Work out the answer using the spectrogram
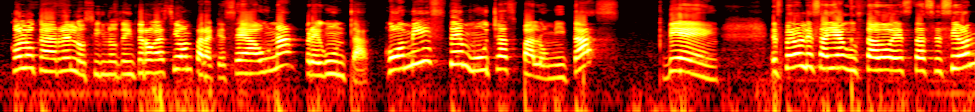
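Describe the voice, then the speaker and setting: A young woman teaching a primary school lesson on television, patient and slow, stretching out example sentences to show how they sound. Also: very high-pitched, pushed and bright.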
